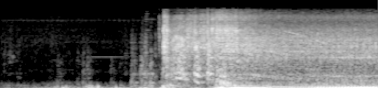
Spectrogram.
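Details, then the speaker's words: Car after refitting loose catalytic converter flange with bolts: cranks, catches and settles to even idle with no exhaust puffing or ticking; exhaust leak fixed, quieter. "quieter okay all right that solves that problem"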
